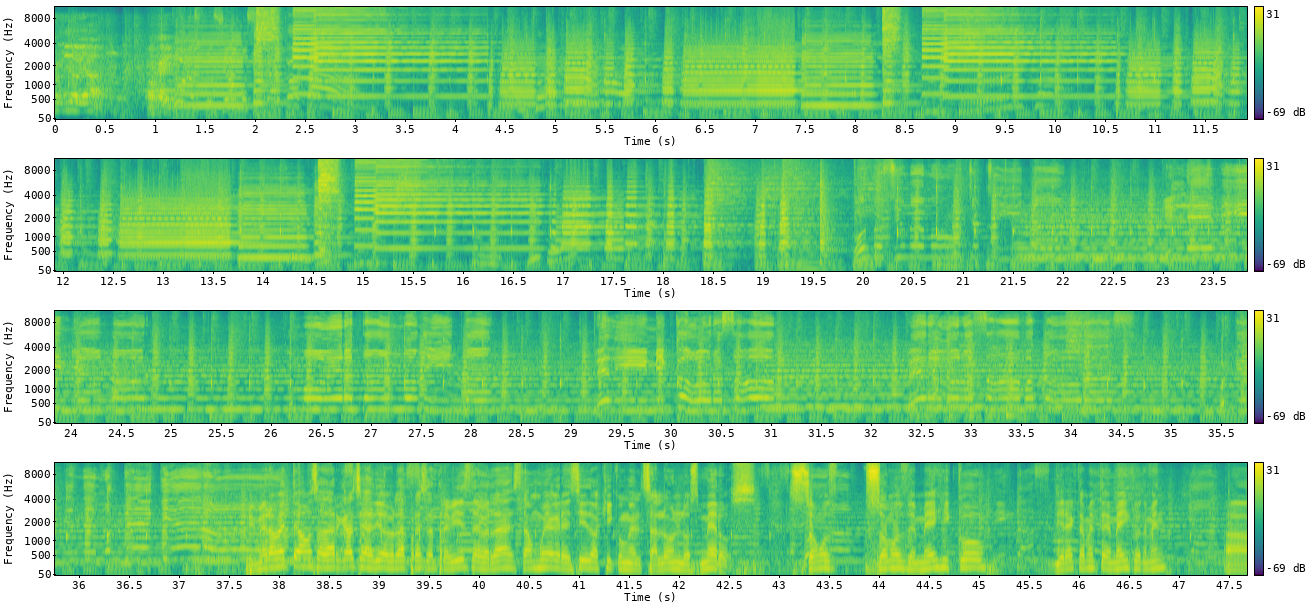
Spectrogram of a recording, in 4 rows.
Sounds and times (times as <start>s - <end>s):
Music: 0.7s - 47.6s.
